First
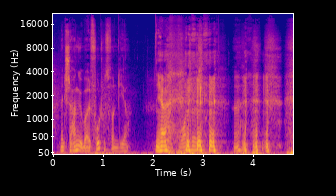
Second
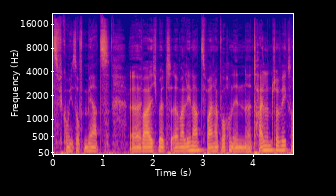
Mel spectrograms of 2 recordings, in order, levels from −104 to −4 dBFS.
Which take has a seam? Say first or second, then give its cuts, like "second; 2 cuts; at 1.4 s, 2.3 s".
second; 1 cut; at 1.8 s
